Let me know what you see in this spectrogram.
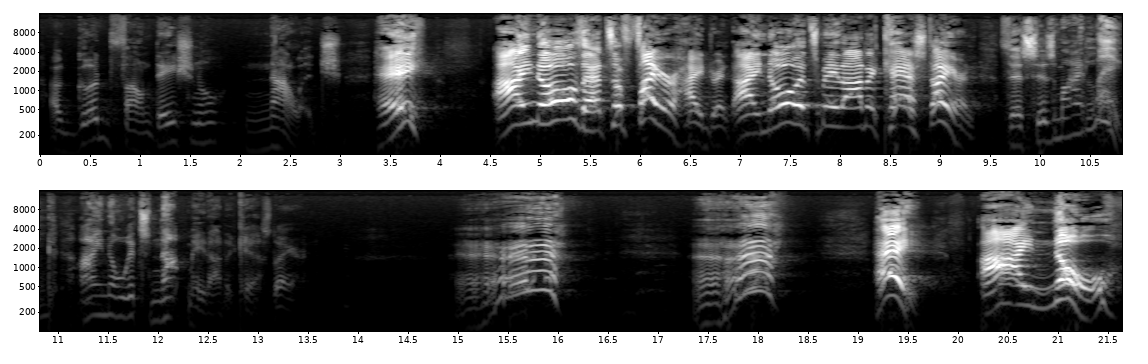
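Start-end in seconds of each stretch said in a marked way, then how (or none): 3.3-13.3 high, loud put-on voice; mock a smug know-it-all. Preacher imitating a proud know-it-all. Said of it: "acted know-it-all voice". 15.0-18.2 high, put-on uh-huh grunt; mock uh-huh. Preacher voicing a smug agreeing grunt. 19.2-21.6 high, loud call; shouted declaration. Real, not acted. Preacher shouting to the congregation.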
